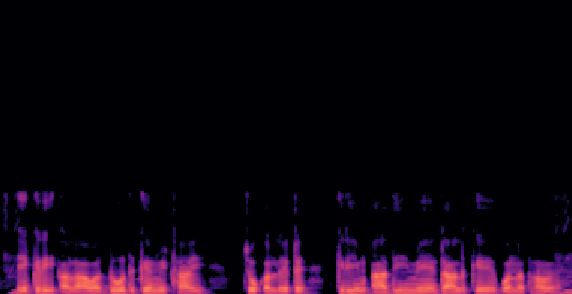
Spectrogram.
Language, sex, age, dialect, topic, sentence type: Bhojpuri, male, <18, Northern, agriculture, statement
